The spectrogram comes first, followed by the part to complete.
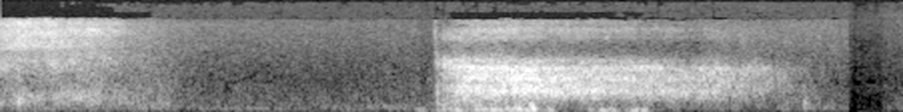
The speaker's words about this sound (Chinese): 好，跟着我一起深呼吸。好，再来深呼吸。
